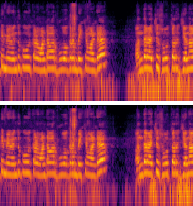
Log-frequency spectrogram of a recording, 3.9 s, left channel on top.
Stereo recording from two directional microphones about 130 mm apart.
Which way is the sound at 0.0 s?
35° left (ahead or behind).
